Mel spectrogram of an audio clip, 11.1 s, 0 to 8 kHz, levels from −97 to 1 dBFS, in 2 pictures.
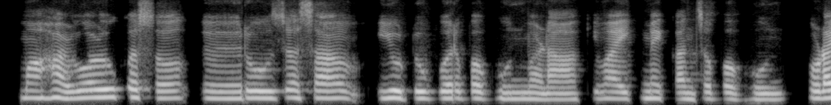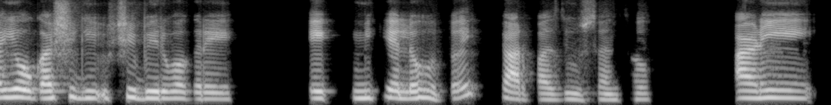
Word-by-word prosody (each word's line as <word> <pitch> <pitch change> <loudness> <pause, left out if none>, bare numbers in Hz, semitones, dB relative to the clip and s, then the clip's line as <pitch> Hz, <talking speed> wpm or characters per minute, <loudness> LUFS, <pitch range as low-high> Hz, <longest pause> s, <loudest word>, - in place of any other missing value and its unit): मग 210 -1 -1
हळूहळू 220 +3 +2
कसं 205 -3 -3 0.4
रोज 200 +1 0
असा 205 -1 -1 0.4
YouTube 200 -1 -1
बघून 185 -2 -4
म्हणा 170 -1 -2
किंवा 195 0 -5
एकमेकांचं 185 -1 -4
बघून 170 -1 -4
थोडा 200 +4 0
योगा 215 -3 +7
शिगी 205 -1 +1
शिबीर 200 -3 +3
वगैरे 185 -2 -1 0.6
एक 200 0 +3 0.2
मी 205 - +2
केलं 200 -3 +4
होतं 200 -2 0
एक 285 +5 -2 0.2
4-5 165 -2 +2
दिवसांचं. 170 0 -5 0.6
आणि 210 0 +5
200 Hz, 130 wpm, -22 LUFS, 180-205 Hz, 0.6 s, योगा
